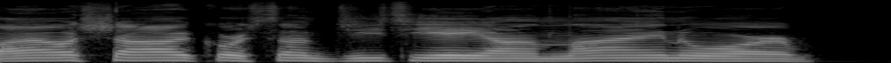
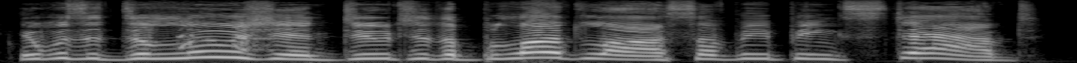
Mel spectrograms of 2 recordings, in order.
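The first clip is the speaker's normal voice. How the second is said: dramatic shout; 8 semitones higher, 10 dB louder than usual. Acted. Dramatic dying roleplay.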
